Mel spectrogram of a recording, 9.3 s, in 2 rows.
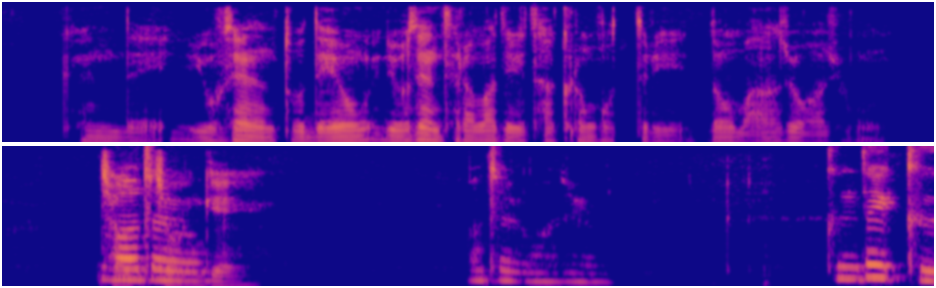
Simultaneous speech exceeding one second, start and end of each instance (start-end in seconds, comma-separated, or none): none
